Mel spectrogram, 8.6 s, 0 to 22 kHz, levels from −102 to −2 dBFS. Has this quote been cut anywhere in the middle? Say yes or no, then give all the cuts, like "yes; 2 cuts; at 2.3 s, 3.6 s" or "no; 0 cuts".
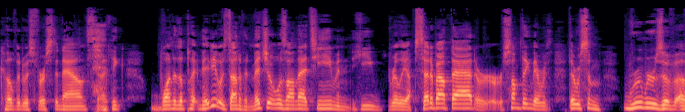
yes; 1 cut; at 4.9 s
